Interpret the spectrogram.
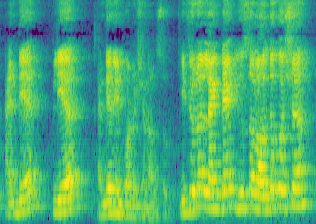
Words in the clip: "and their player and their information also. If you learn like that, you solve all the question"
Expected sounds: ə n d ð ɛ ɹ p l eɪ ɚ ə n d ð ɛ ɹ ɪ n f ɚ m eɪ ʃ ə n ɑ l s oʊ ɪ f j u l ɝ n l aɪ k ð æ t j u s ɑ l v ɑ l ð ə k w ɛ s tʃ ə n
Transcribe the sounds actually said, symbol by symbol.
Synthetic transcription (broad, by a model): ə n d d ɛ ɹ p l eɪ ɚ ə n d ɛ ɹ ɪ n p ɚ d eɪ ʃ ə n ɑ l s oʊ ɪ f j u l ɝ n l aɪ k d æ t j u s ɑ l ɑ l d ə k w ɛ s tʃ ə n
